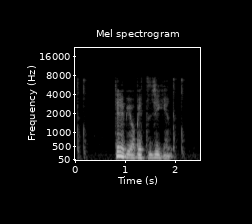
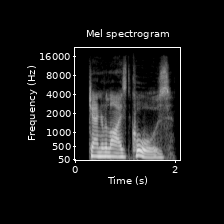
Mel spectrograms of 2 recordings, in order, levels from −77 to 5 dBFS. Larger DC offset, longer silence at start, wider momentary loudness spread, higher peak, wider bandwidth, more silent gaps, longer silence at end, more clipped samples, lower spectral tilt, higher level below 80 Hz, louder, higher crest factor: neither; first, 0.8 s vs 0.3 s; first, 15 LU vs 7 LU; second, -4 dBFS vs 0 dBFS; second, 7.6 kHz vs 14 kHz; neither; first, 0.55 s vs 0.2 s; neither; first, -8 dB/octave vs -5.5 dB/octave; about the same, -46 dBFS vs -50 dBFS; second, -24 LUFS vs -12 LUFS; first, 20 dB vs 12 dB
